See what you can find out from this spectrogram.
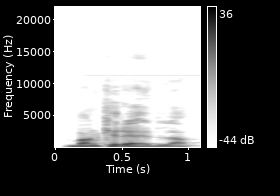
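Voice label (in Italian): "bancherella", dialettale crespinese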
